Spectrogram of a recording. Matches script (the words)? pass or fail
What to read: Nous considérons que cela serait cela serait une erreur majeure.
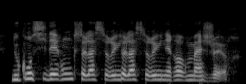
pass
